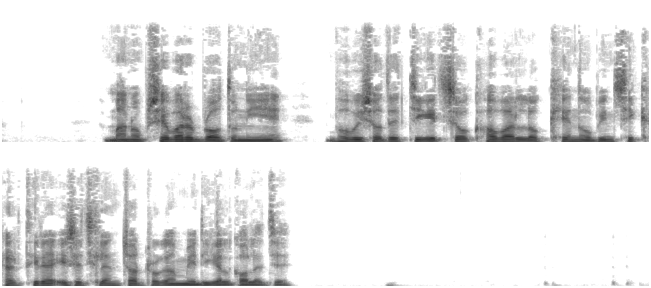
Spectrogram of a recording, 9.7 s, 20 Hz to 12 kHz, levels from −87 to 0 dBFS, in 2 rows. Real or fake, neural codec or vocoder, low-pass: real; none; 9.9 kHz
